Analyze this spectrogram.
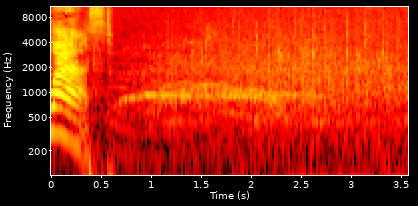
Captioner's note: cheers and applause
